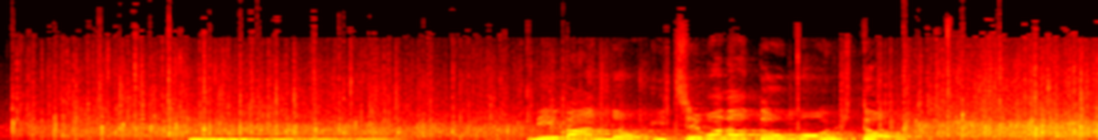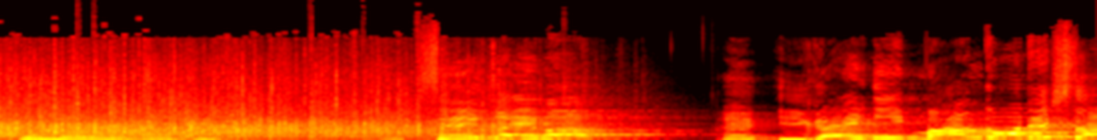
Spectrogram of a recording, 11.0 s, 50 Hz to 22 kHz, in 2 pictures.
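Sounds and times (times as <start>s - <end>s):
studio audience clapping in answer to a quiz question: 0.0s - 8.4s
speech: 0.9s - 1.9s, 2.6s - 4.8s, 5.6s - 6.8s, 7.4s - 8.3s, 9.1s - 10.6s.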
